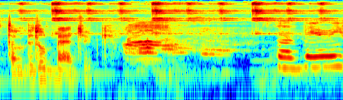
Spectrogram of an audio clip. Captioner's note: all exclaim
